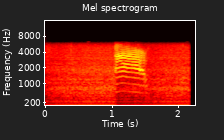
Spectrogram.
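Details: Max, a Maine Coon cat, sits up and "sings" an encore along with his owner's Twinkle Twinkle Little Star, giving one drawn-out, tonal meow against a steady low background hum.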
